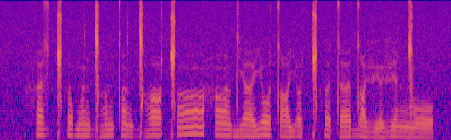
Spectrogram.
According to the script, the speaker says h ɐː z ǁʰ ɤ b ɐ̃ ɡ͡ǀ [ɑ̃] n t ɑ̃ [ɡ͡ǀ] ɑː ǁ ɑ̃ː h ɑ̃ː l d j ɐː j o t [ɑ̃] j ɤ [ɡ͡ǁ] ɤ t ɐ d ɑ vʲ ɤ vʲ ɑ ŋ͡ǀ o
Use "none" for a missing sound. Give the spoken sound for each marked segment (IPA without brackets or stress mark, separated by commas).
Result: ɑ̃, ɡ͡ǀ, ɑ, ǁʰ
